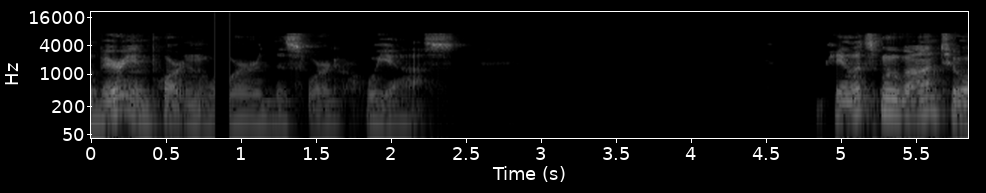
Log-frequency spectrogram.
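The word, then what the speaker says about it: υἱός: Next is the word for son, huios, is how you pronounce it, ha huios.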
